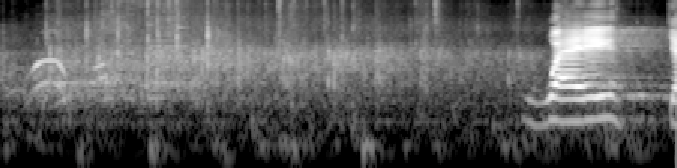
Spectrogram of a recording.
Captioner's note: audience applauding and cheering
